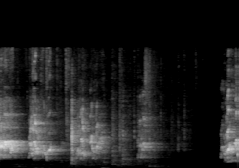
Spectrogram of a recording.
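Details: Budgerigars singing in an aviary: scratchy warbling chirps and squawks that fade to near silence, then a sharp burst of chatter returns at the end.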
